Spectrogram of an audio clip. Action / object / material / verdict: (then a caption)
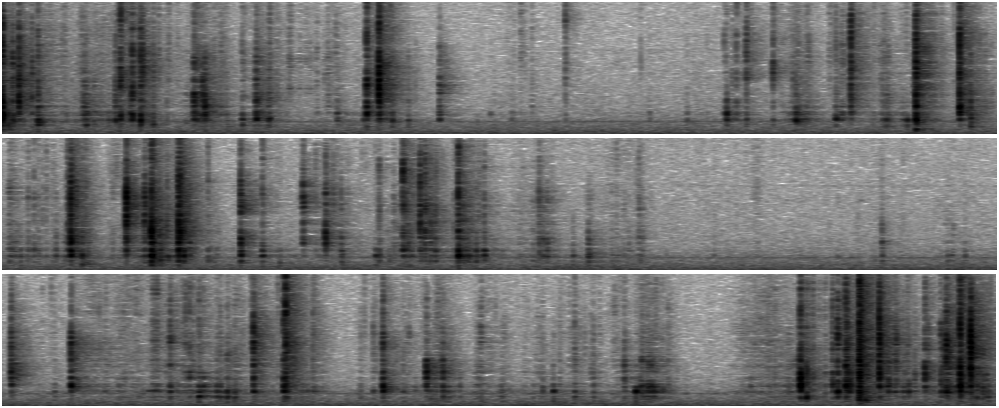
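tap / small sealed plastic snack packet / plastic / none. A small sealed plastic biscuit packet is held up in both hands and crinkled and tapped with long fingernails. Quiet, bright crinkles and sharp little ticks come in quick clusters with short, near-silent pauses between them.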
